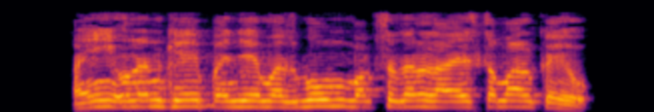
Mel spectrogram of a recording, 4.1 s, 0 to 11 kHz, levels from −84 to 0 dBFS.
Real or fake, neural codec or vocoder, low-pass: fake; codec, 16 kHz, 8 kbps, FreqCodec, larger model; 7.2 kHz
